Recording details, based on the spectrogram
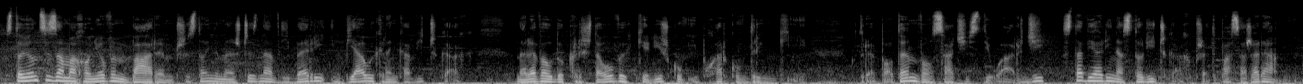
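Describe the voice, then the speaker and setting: A man's voice: medium pitch, lively intonation, normal speed. A man reading scripted literary narration for an audio drama. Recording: clear background noise of urban ambience.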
